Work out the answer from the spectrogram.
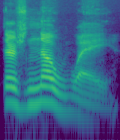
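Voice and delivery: slow, drawn-out, stunned; slow disbelief. Real, not acted. Streamer stares at close poll results, stunned and slow. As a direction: let it sink in slowly, disbelieving.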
